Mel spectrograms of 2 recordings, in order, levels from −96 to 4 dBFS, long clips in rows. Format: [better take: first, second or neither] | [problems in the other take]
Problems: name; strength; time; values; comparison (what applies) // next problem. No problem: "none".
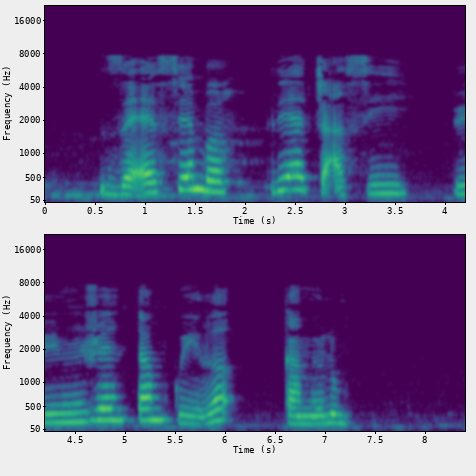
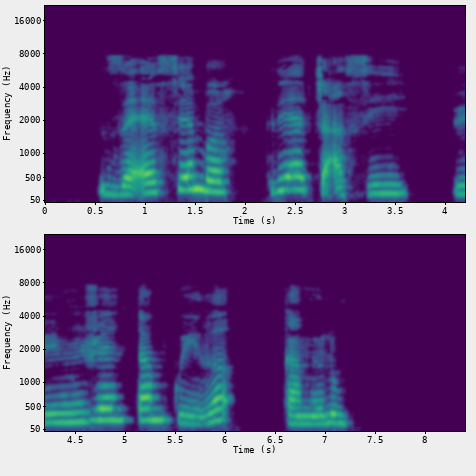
first | noise reduction (neural mask model Resemble Enhance denoiser)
